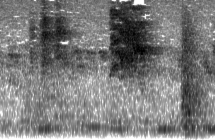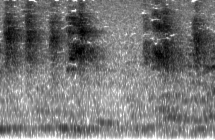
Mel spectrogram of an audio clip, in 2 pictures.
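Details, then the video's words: A red-collared lorikeet gives harsh, rasping screeches in short bursts about a second apart, over a low murmur of background voices. "red-collared lorikeet"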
